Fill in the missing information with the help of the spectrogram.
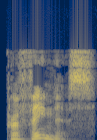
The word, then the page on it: profaneness: British English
